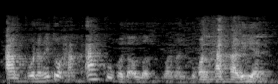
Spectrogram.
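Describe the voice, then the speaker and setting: A man's voice: medium pitch, racing, a little hiss or hum, low-quality recording. A man giving a casual religious study lesson, joking and acting out dialogue. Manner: lively, joking, acts out dialogue. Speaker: preacher. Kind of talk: casual Islamic study sermon.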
